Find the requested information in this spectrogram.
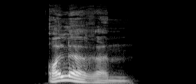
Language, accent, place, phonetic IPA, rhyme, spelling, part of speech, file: German, Germany, Berlin, [ˈɔləʁəm], -ɔləʁəm, ollerem, adjective, De-ollerem.ogg
- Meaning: strong dative masculine/neuter singular comparative degree of oll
